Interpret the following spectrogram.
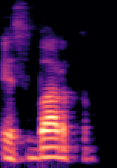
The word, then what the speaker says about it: Svarto: La palabra que está detrás de la palabra evangelio es esta expresión aramea que se pronuncia esbarto.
